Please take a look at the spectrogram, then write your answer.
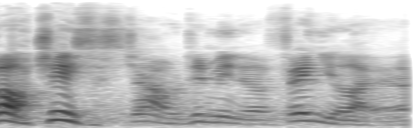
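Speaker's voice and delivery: high, loud mock alarm; startled apology. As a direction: imitate a taken-aback New Yorker apologising. Retold shocked New Yorkers apologising.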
